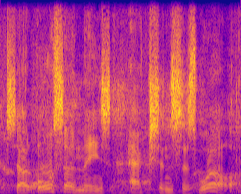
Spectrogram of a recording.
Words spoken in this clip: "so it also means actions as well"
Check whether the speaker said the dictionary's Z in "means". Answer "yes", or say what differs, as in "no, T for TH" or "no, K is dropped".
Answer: yes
